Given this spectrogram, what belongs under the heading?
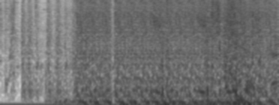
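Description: Rapid automatic gunfire from the first-person shooter Point Blank, a loud, dense burst of closely spaced shots running continuously with no pauses.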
